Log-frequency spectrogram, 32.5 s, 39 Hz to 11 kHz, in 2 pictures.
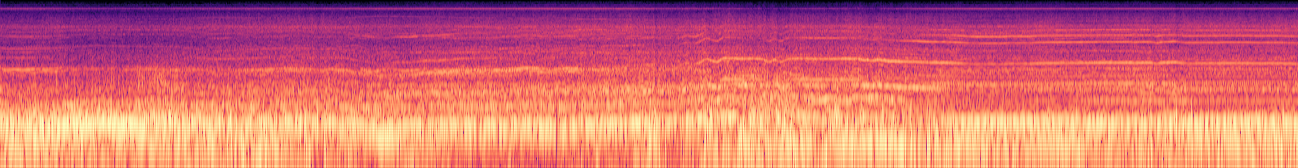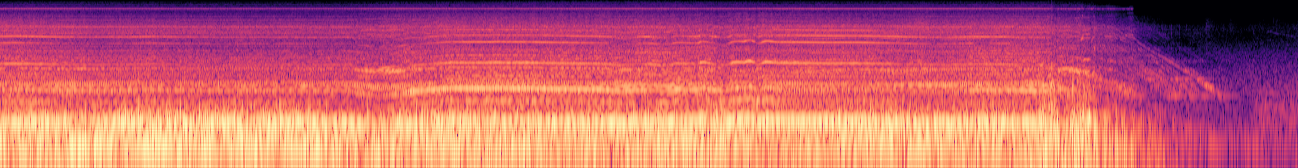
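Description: DJI Phantom 1 quadcopter's electric motors and propellers running, heard from a camera mounted on the drone. The whine rises and falls in pitch as the throttle changes, dipping about two-thirds of the way through as it comes down. The motors wind down at the very end after it lands.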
